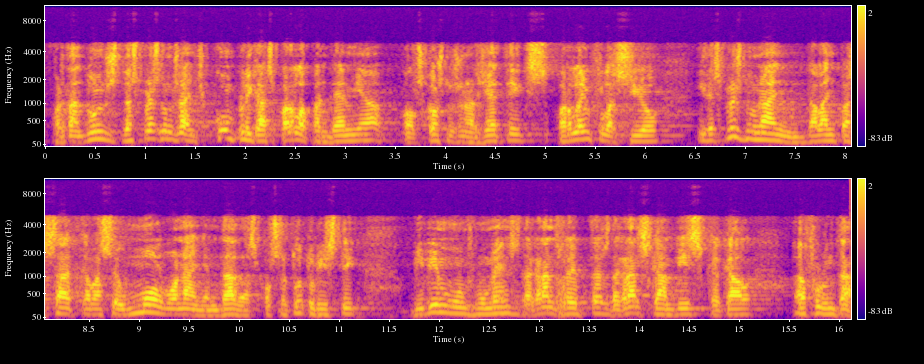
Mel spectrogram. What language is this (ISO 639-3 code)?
cat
